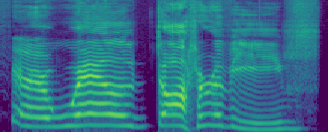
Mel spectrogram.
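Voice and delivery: high, slow, earnest faun; a gentle faun giving in. A narrator's reading. Faun promises Lucy to take her home, high and slow. Faun's farewell.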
